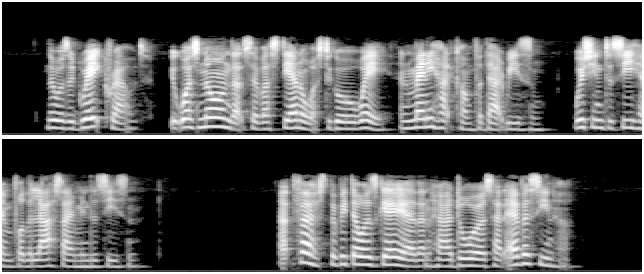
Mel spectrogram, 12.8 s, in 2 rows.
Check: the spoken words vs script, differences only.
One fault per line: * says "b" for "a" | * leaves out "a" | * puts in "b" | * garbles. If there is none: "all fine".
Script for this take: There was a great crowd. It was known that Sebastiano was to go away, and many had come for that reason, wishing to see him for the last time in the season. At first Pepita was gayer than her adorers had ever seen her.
all fine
